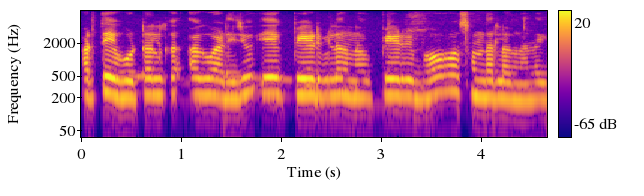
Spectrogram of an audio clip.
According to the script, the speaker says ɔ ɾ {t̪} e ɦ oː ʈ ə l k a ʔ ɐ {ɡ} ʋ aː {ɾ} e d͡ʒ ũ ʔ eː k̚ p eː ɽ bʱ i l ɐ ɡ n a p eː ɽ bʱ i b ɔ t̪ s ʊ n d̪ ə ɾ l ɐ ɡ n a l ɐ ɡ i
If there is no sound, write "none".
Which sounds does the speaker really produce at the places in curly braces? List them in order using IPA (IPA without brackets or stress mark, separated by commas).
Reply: t̪, ɡ, ɽ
